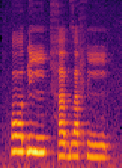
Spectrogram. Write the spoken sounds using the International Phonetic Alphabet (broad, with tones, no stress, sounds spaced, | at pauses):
ɔ˦ ɗ ĩ˦ | h a˨ ɡʷ a˨ f ĩ˨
